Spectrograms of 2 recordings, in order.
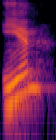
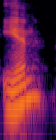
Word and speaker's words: Iain: I think this name is pronounced Ian. It's IAIN. So I'm going to say Ian on Instagram.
